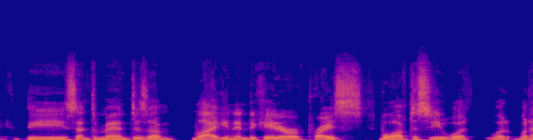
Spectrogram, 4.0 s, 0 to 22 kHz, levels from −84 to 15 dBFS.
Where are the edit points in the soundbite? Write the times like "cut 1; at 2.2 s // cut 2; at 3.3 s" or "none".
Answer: cut 1; at 2.7 s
